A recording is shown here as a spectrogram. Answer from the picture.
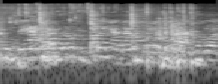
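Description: Indistinct voices with several sharp clinks of steel utensils, about half a second apart, at a food stall.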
